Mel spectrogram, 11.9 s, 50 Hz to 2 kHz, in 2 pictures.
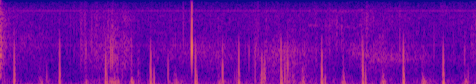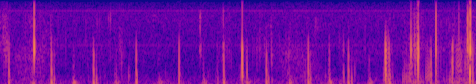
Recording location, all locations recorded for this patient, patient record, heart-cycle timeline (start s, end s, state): tricuspid valve (TV)
aortic valve (AV)+pulmonary valve (PV)+tricuspid valve (TV)+mitral valve (MV)
#Age: Child
#Sex: Male
#Height: 95.0 cm
#Weight: 15.9 kg
#Pregnancy status: False
#Murmur: Absent
#Murmur locations: nan
#Most audible location: nan
#Systolic murmur timing: nan
#Systolic murmur shape: nan
#Systolic murmur grading: nan
#Systolic murmur pitch: nan
#Systolic murmur quality: nan
#Diastolic murmur timing: nan
#Diastolic murmur shape: nan
#Diastolic murmur grading: nan
#Diastolic murmur pitch: nan
#Diastolic murmur quality: nan
#Outcome: Normal
#Campaign: 2015 screening campaign
0.00	3.71	unannotated
3.71	3.86	S1
3.86	3.98	systole
3.98	4.12	S2
4.12	4.24	diastole
4.24	4.38	S1
4.38	4.50	systole
4.50	4.64	S2
4.64	4.73	diastole
4.73	4.86	S1
4.86	4.99	systole
4.99	5.12	S2
5.12	5.26	diastole
5.26	5.38	S1
5.38	5.50	systole
5.50	5.62	S2
5.62	5.76	diastole
5.76	5.88	S1
5.88	6.04	systole
6.04	6.14	S2
6.14	6.31	diastole
6.31	6.44	S1
6.44	6.56	systole
6.56	6.70	S2
6.70	6.84	diastole
6.84	6.96	S1
6.96	7.08	systole
7.08	7.22	S2
7.22	7.35	diastole
7.35	7.48	S1
7.48	7.60	systole
7.60	7.74	S2
7.74	7.90	diastole
7.90	8.02	S1
8.02	8.15	systole
8.15	8.28	S2
8.28	8.44	diastole
8.44	8.60	S1
8.60	8.70	systole
8.70	8.82	S2
8.82	8.96	diastole
8.96	9.10	S1
9.10	9.22	systole
9.22	9.36	S2
9.36	9.54	diastole
9.54	9.66	S1
9.66	9.78	systole
9.78	9.86	S2
9.86	10.02	diastole
10.02	10.14	S1
10.14	10.28	systole
10.28	10.40	S2
10.40	10.54	diastole
10.54	10.64	S1
10.64	11.90	unannotated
